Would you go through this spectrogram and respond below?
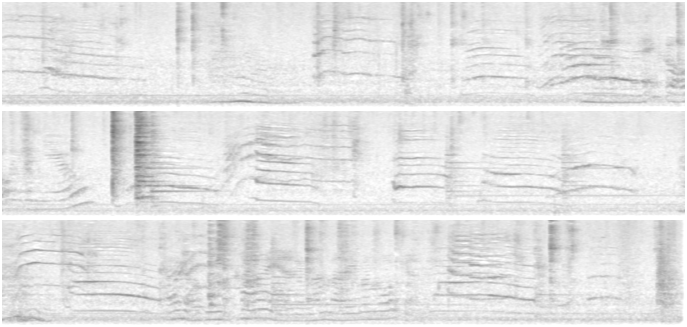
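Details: Many domestic cats crying for food at feeding time, a long run of overlapping bent meows, some longer and wavering, with clattering pots and dishes and a background hum indoors.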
